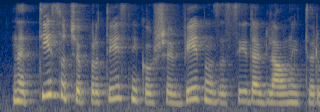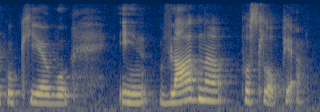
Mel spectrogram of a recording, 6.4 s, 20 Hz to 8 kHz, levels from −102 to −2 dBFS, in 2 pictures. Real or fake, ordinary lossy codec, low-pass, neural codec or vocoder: real; none; 7.2 kHz; none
